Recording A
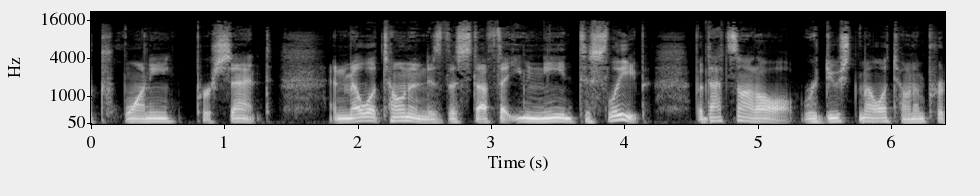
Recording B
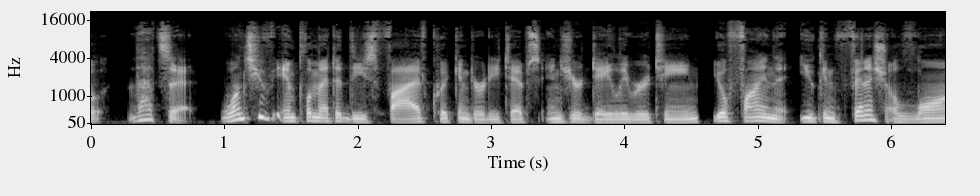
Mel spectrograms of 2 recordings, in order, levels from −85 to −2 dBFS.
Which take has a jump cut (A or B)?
B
